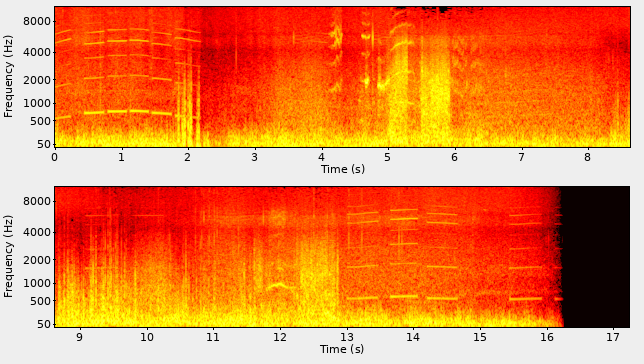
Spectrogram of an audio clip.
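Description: Wind rushes loudly past in flight.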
